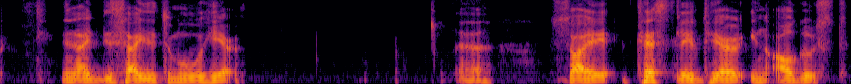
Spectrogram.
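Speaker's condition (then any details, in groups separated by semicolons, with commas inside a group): Cerebral palsy, severe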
